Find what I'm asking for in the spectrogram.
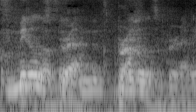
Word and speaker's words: Middlesbrough: Borough, how it is called? – Middlesbrough. Yeah. – I'm sorry, I don't pronounce this correctly.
